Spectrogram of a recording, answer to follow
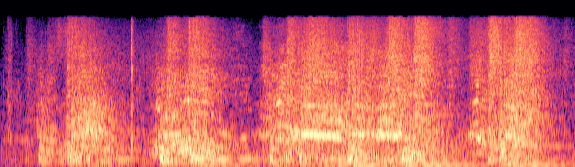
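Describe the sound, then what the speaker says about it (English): Large protest crowd in Homs, Syria, chanting loudly in rhythmic waves of massed voices with thumping beats, dense and close. "the crowd respond by demanding the death of the president, by hanging"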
